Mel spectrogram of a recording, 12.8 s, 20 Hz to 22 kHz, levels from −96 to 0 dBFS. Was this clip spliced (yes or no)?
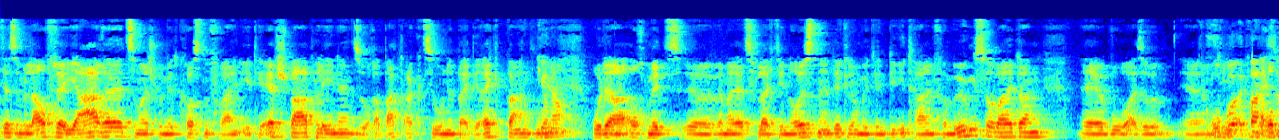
no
